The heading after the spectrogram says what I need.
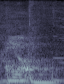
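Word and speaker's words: おはよう: O por ejemplo, en ohayo, dices ohayo.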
